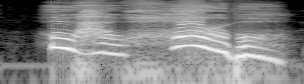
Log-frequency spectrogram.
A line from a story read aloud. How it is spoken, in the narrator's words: exclaimed Natasha, wide-eyed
